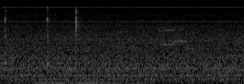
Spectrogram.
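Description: Three faint computer-mouse clicks in the first second over a steady background hiss.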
